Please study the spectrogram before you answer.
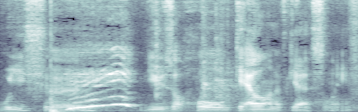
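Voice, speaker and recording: A man co-hosting a podcast, telling crude jokes deadpan and then explaining the punchlines. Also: lowish voice, a little slow, creaky, a little hiss or hum. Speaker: podcast co-host. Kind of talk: casual crude banter.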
